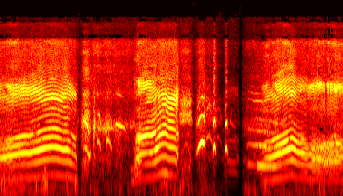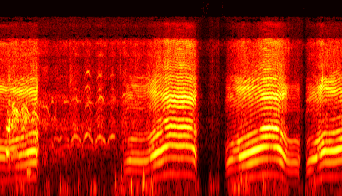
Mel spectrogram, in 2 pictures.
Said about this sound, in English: And now it's time for Happy Sounds While You're in Quarantine. Here's a goat imitating Jerry Lewis.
